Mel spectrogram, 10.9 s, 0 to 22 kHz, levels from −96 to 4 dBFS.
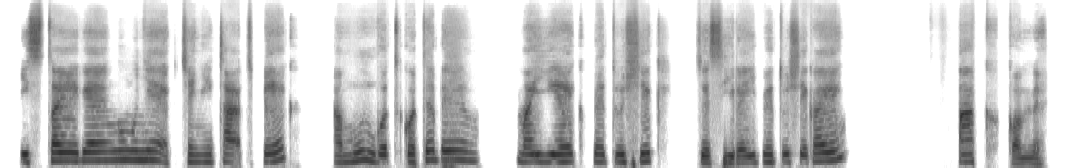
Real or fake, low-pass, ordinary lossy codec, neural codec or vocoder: fake; none; none; codec, 44.1 kHz, 2.6 kbps, DAC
